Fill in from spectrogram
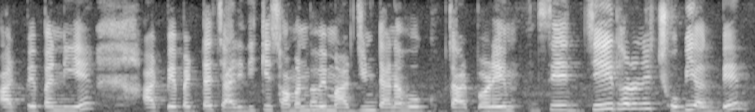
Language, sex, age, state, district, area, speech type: Bengali, female, 18-30, West Bengal, Paschim Bardhaman, urban, spontaneous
